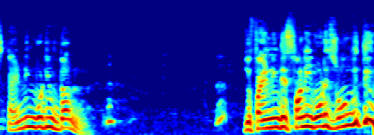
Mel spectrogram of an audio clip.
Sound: laughs

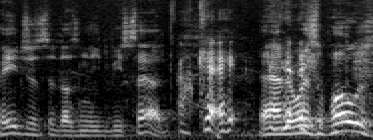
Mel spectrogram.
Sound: laughs

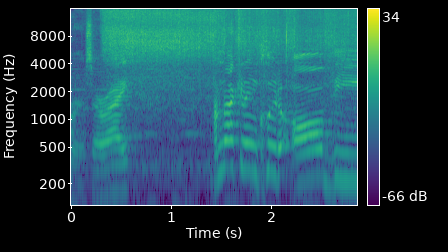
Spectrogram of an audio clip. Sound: food sizzling

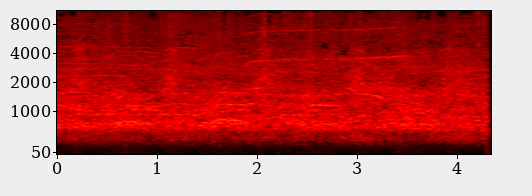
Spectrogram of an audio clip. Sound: crowd; crowd cheering

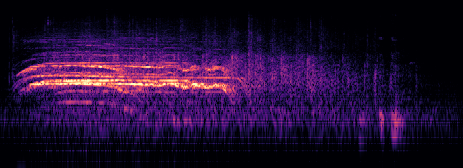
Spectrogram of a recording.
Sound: audience applauding and cheering

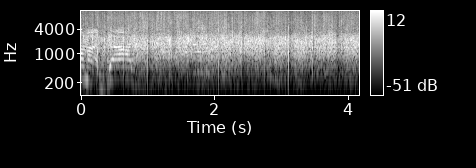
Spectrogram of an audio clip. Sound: applause

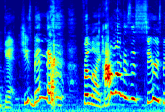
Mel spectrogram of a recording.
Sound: laughs

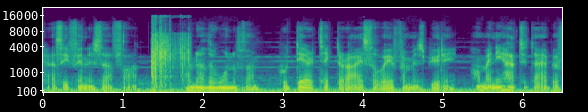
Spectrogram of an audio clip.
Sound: snap

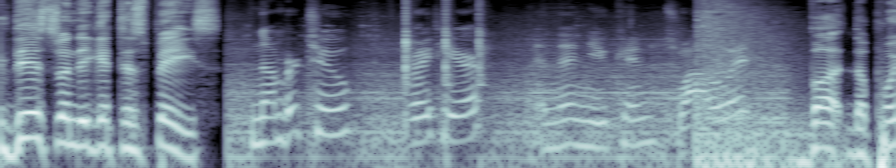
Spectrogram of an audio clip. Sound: boom

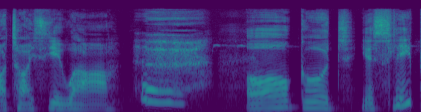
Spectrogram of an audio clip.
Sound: yawns

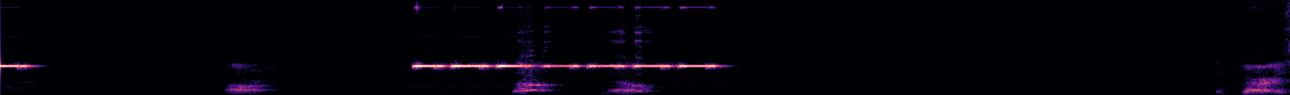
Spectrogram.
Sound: smoke alarm comes back on

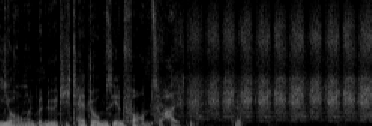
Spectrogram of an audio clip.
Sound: grinding noises

